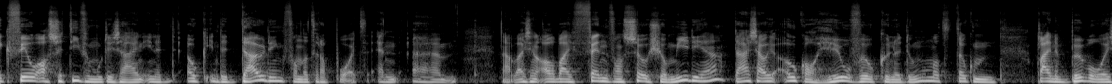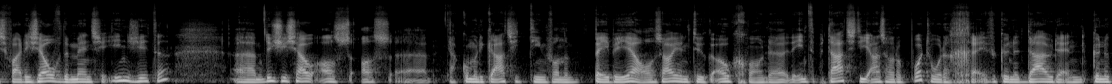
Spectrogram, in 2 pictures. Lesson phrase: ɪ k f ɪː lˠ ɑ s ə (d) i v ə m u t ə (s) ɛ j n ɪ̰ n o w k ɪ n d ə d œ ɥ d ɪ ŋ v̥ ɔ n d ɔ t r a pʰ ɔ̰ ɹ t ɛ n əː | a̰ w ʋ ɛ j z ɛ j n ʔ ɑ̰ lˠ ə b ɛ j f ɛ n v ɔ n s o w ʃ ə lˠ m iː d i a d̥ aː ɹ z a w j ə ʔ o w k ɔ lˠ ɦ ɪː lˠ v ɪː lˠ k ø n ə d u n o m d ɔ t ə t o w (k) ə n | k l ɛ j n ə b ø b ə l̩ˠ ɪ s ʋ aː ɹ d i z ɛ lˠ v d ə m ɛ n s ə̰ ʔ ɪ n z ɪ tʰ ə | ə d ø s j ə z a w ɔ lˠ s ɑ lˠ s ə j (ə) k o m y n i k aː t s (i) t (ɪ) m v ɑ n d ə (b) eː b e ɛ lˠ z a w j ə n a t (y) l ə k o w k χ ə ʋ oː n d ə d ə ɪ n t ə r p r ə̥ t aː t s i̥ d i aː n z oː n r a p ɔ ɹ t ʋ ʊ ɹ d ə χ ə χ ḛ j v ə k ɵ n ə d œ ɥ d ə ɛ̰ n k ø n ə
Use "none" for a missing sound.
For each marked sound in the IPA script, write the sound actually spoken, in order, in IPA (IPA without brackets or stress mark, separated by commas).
t, z, k, a, i, i, p, yː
